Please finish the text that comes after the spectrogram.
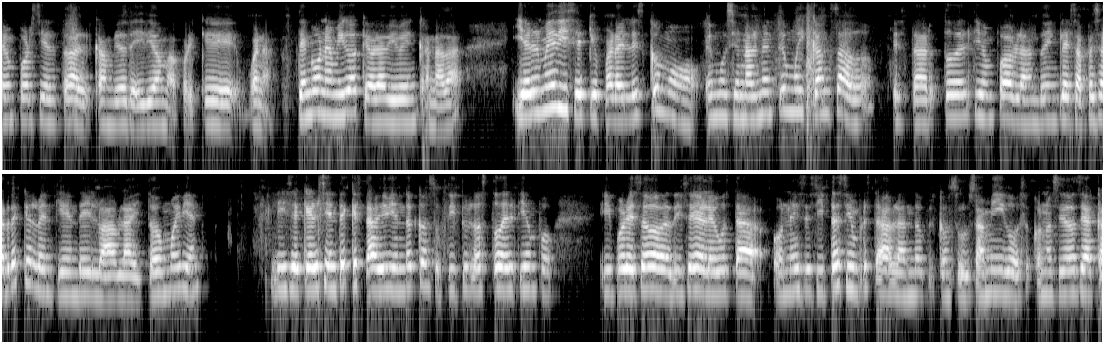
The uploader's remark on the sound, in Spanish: La cuarentena nos encarceló pero Skype nos hizo libres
